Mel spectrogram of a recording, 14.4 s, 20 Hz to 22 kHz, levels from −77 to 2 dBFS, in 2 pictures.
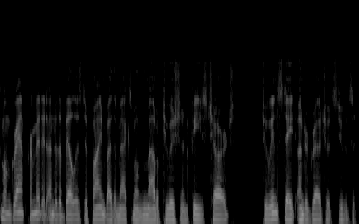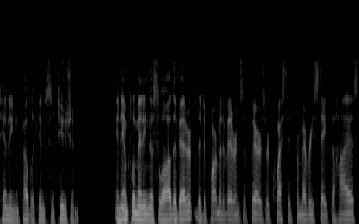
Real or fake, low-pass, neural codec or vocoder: fake; 7.2 kHz; codec, 16 kHz in and 24 kHz out, 0.4 kbps, LongCat-Audio-Codec, two codebook decoder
